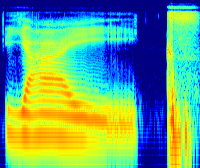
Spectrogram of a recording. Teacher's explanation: when you finish your tongue is going back up into the High y i position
